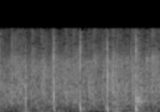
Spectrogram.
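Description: Audience applause tapering off, with scattered individual claps standing out over a faint wash.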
